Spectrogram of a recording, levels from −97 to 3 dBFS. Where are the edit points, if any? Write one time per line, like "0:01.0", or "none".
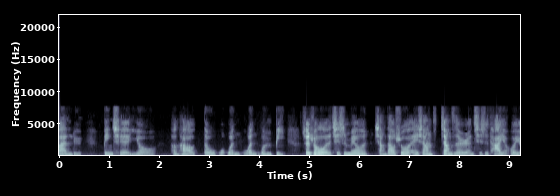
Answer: none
